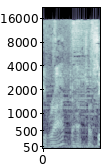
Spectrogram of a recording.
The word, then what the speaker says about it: Gontos: It should be Rod Gontos, even though it's spelled Rad.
